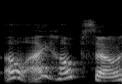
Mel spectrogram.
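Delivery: high, loud, drawn-out hope; emphatic young lady. Acted. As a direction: say it slowly and emphatically, pitched high. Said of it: "said Miss Charlotta Tuggs emphatically".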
